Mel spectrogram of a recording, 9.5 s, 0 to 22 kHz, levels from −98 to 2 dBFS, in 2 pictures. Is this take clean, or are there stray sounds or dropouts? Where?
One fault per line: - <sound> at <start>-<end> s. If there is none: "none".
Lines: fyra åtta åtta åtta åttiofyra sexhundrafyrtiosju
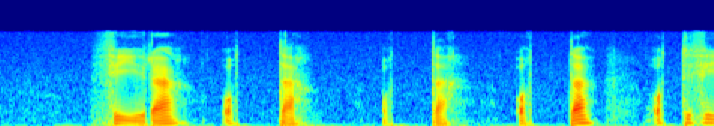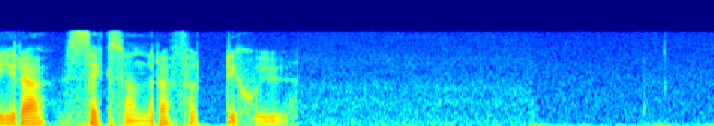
none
